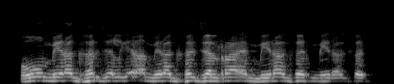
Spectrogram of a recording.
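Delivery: tearful, sobbing, crying voice. Retelling a story of a man whose house is burning: acting out crying. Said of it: "this person started crying".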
